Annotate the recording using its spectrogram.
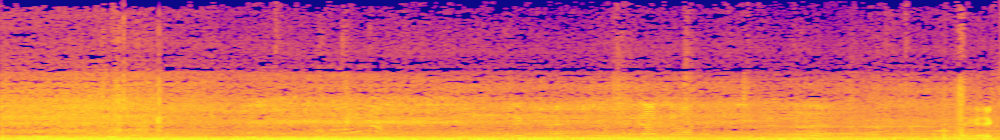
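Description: Steady background din with indistinct voices in it.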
